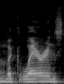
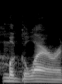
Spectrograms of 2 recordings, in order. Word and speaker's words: McLaren: spends filling up a McLaren's tank okay so this part pisses me off because he says the name wrong like eight times in a row it's not McLaren it's McLaren okay so that's how we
